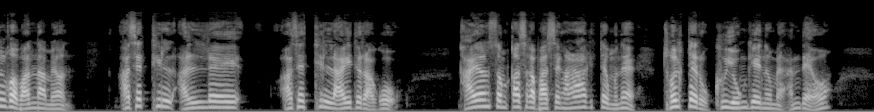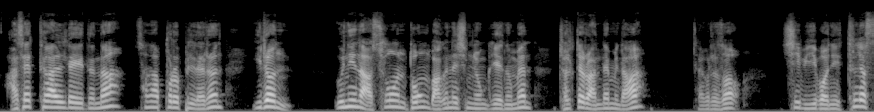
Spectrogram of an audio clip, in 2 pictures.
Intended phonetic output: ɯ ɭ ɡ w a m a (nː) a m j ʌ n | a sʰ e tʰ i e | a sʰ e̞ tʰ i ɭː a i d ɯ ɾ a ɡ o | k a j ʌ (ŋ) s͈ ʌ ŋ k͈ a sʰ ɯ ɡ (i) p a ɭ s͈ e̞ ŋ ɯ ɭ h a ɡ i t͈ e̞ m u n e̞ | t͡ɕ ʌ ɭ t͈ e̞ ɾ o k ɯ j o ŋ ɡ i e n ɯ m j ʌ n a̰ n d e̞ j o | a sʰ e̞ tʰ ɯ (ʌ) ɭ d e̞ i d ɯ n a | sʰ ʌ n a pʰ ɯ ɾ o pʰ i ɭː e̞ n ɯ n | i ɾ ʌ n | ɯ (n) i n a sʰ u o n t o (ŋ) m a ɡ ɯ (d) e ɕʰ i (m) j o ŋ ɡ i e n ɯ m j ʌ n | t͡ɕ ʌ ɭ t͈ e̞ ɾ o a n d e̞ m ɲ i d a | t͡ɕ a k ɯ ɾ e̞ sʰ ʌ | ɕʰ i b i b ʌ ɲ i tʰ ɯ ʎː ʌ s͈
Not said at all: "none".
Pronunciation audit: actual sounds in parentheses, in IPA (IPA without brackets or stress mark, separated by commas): nː, n, a, a, ɲ, ŋ, n, m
